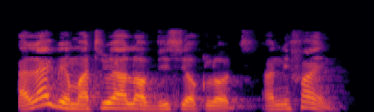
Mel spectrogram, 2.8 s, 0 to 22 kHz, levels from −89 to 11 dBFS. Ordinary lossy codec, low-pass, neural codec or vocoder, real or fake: MP3, 48 kbps; 7.2 kHz; none; real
